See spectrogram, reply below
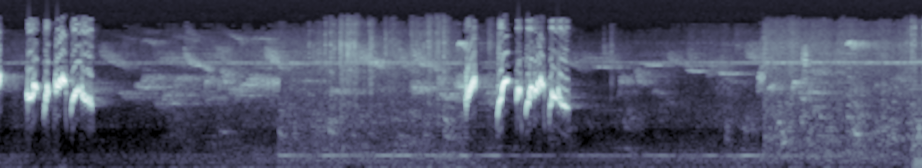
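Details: Short 'double' song of a red-whiskered bulbul, played so young birds can learn it: two rapid phrases of slurred whistled notes about three seconds apart, with a low steady hum and faint high chirps between them.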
